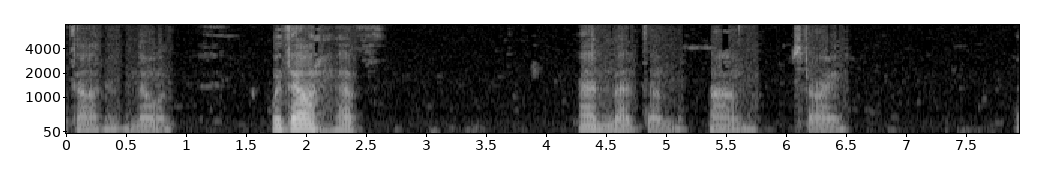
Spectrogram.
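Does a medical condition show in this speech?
Yes: cerebral palsy; speaks relatively well.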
